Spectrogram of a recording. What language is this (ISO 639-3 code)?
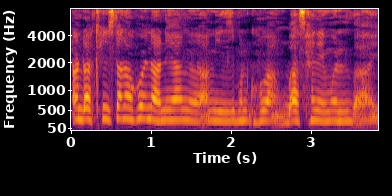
brx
